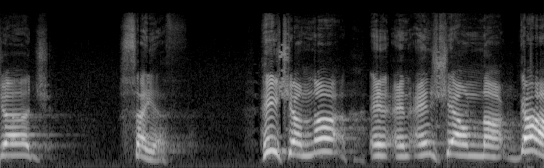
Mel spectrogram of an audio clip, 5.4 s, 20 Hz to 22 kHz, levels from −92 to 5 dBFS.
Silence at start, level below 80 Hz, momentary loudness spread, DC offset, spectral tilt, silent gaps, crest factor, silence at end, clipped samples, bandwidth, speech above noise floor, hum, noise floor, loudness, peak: 0 s; -72 dBFS; 9 LU; under 0.1%; -3.5 dB/octave; none; 18 dB; 0 s; under 0.1%; 16 kHz; 47 dB; none; -66 dBFS; -20 LUFS; -2 dBFS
